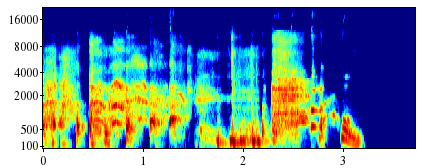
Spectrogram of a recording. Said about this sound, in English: Ooh, that's a blunt cough right there. This man smokes blunts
